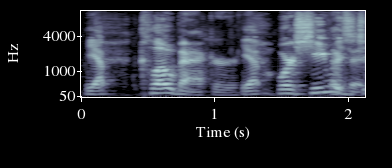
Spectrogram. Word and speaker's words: Klobuchar: pronunciation. Klobuchar. Yep. Klobacker.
